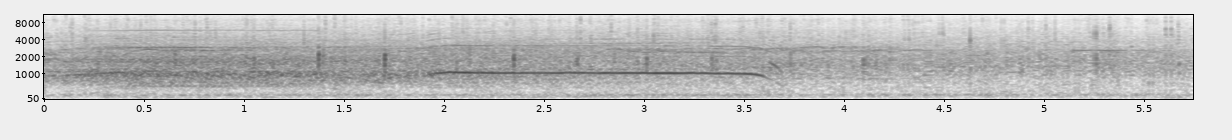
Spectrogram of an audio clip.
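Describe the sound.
Audience applause and cheering after young speakers and dancers perform at an Australia Day event: steady, fairly soft clapping from a crowd that swells slightly in the middle, with a thin sustained tone partway through.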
